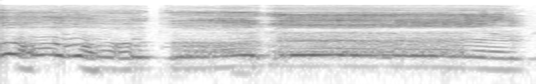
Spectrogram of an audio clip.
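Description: A woman wailing in grief: a few broken, wavering cries, then one long, high, drawn-out wail that falls off and stops near the end. It is a mourning lament for a death.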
